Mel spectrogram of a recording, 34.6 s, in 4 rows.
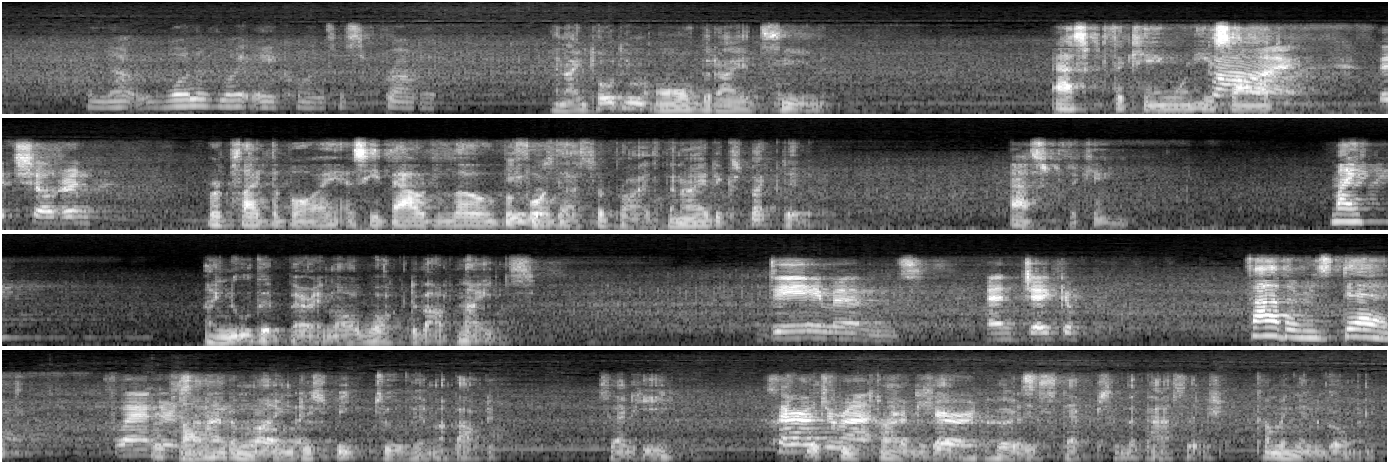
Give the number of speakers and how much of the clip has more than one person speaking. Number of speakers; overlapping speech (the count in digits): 4, about 13%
